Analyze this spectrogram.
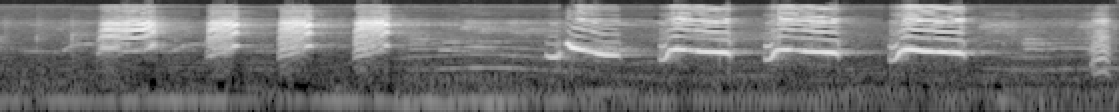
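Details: Laughingthrush singing steadily with a full range of varied, strange sounds: three harsh, buzzy bursts, then a run of loud whistled notes that each jump up and slide down. A low hum continues underneath.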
